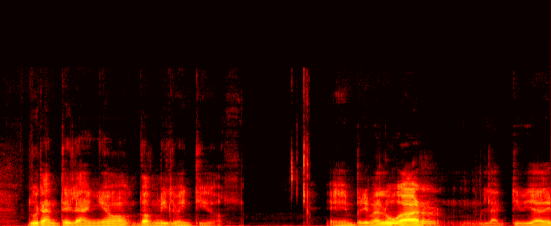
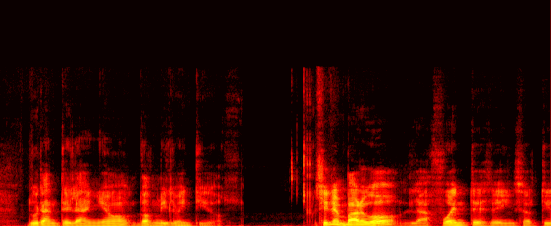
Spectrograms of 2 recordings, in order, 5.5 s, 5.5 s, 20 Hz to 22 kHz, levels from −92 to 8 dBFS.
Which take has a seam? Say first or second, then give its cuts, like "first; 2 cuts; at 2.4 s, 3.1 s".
first; 1 cut; at 3.1 s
